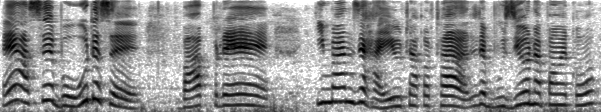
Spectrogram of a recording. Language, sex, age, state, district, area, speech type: Assamese, female, 45-60, Assam, Nalbari, rural, spontaneous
